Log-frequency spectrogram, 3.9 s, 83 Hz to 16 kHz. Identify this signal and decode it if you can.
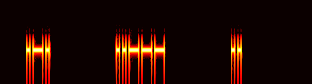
Morse code, heard as a keyed tone, about 30 wpm, spaced as for 9 wpm, 700 Hz. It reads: R2I
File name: Lesson 18e - Letter m - Three Characters 30wpm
